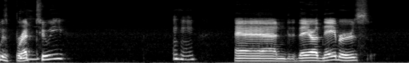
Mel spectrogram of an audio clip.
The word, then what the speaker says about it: Toohey: Yeah, Because I remember you called them like the Toothies or something. yeah. I thought it was Toothies, but no, it's a Tuies. That's Tuies. You don't pronounce the T.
